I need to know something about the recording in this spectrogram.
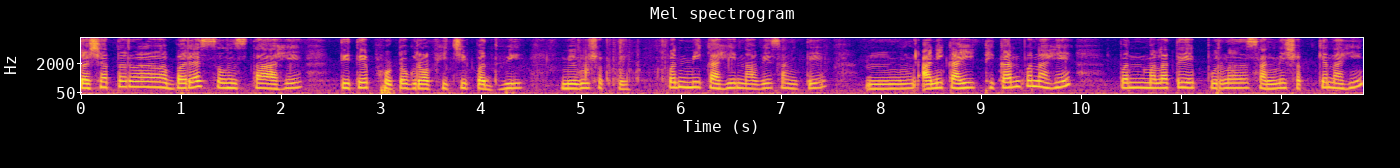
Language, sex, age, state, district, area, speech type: Marathi, female, 30-45, Maharashtra, Amravati, urban, spontaneous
